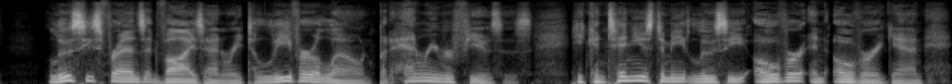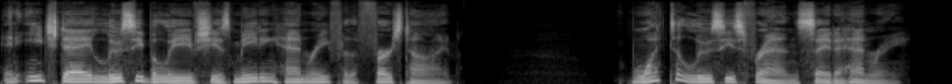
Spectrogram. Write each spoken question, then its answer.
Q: What do Lucy's friends say to Henry?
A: They advise Henry to leave her alone.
